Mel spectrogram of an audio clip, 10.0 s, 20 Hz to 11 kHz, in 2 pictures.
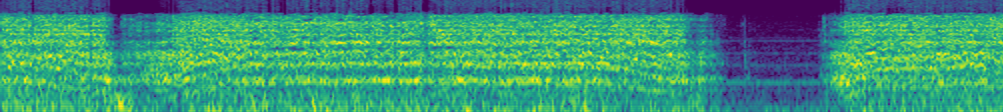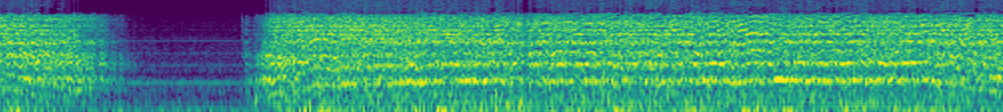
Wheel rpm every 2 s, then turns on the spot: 130, 130, 60, 150, 200.
none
